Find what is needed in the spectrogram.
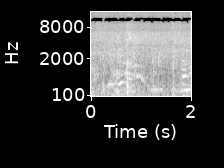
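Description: Pork belly sizzling on a tabletop samgyupsal grill, a steady hiss, with faint voices chattering in the background.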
